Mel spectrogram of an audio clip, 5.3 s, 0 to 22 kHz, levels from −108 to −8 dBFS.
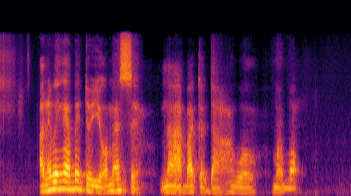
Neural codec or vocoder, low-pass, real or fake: codec, 16 kHz in and 24 kHz out, 0.9 kbps, LongCat-Audio-Codec, fine tuned four codebook decoder; 10.8 kHz; fake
